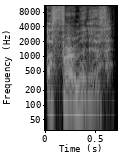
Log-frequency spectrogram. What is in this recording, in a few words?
Emote Yes; Androxus; VGS; paladins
